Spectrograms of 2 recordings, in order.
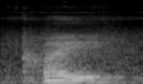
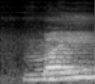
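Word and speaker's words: May: अप्रैल होता है अप्रैल मई नहीं होता मे होता है मे जून जुलाई जुलाई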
